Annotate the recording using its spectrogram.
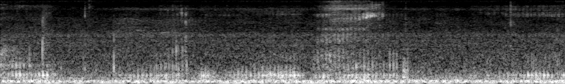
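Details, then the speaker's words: A cat's steady purring broken by a few brief, sharp, jerky sounds: hiccups occurring during the purr, recurring over several minutes. "he's purring and then he decides to hiccup I need one buddy"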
